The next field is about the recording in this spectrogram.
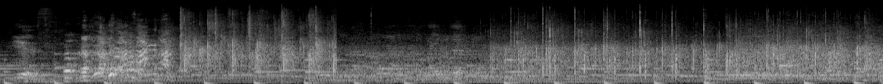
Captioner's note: applause; laugh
